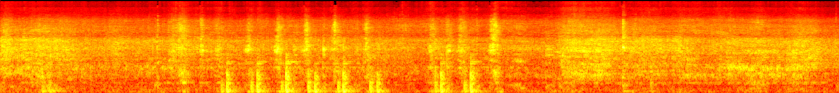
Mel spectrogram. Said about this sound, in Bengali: কাঠের জালে দেশি চিকেন রান্না করছি।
